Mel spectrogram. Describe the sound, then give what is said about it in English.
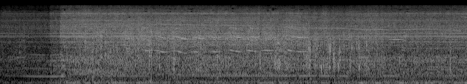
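A circular saw whirs steadily as it cuts an incision across the front of a human skull during an autopsy. The bright, high mechanical grind starts abruptly after a short quieter moment and holds evenly to the end. “then uses a circular saw to make an incision across the front of the cranium.”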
